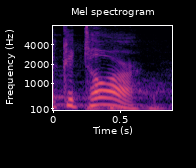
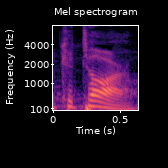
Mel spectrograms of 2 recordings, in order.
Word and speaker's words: Qatar: So this guy's showing me, a wonderful guy, showing me the airport in Qatar, which they say Qatar. I've always said Qatar, so what the hell.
